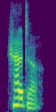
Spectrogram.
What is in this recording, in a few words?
"hatter", Indian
